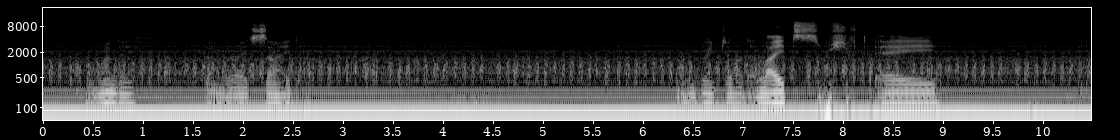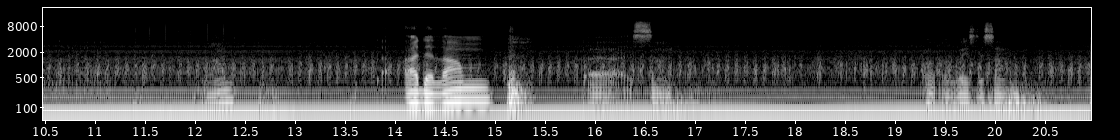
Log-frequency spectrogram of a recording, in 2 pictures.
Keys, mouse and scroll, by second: 2.5 middle click, 5.1 middle click, 6.5-7.5 scroll down 3, 7.4 middle click, 15.0 shift+a.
